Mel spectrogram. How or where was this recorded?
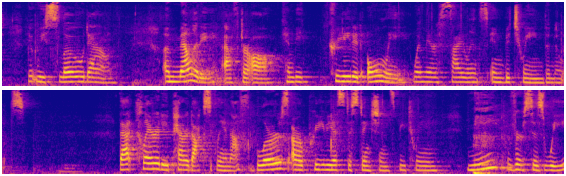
large echoing room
